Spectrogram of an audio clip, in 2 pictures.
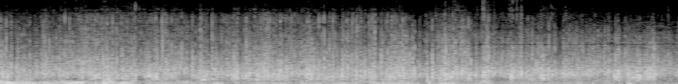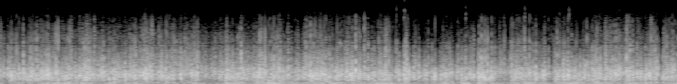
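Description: A sand buggy's engine, revving as its tires spin in the sand, fades out in the first second. After that a steady, loud rushing hiss of strong wind on the microphone fills the rest.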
